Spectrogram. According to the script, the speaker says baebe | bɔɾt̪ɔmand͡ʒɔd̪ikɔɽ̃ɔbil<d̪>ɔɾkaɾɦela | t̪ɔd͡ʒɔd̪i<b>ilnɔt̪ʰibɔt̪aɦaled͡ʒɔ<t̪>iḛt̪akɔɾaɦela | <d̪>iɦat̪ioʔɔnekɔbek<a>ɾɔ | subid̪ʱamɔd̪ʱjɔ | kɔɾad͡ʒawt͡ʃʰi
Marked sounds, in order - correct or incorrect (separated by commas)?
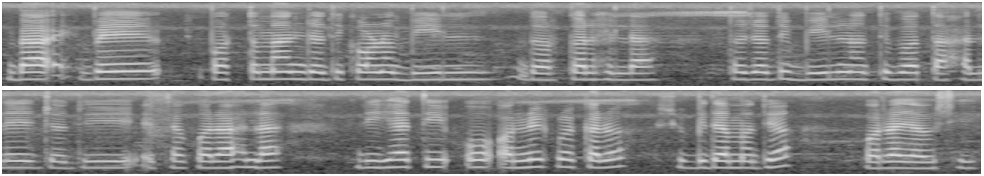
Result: correct, correct, incorrect, correct, correct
